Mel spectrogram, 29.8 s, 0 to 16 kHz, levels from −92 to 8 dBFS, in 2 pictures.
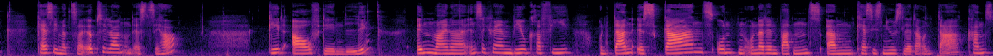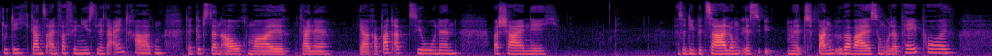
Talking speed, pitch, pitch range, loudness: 105 wpm, 205 Hz, 185-225 Hz, -28 LUFS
